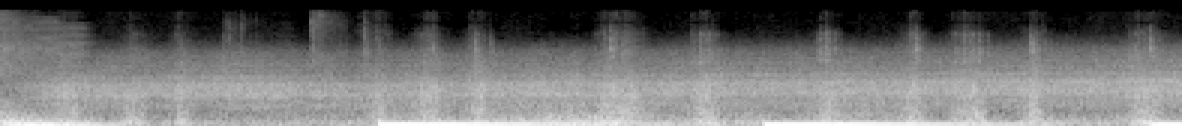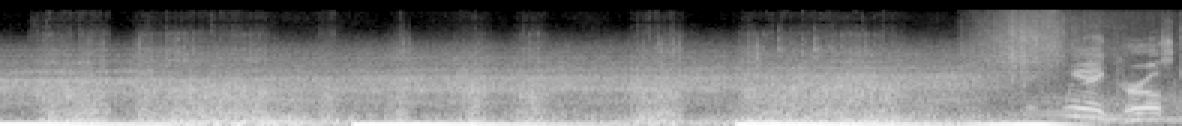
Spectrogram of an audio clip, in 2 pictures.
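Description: A car engine roars as a car speeds along a road.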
